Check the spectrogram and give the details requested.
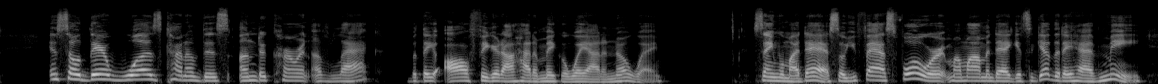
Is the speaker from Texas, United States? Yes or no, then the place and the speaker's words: no; Chicago, Illinois, United States; So I grew up, I'm originally from Chicago, Southside represent, grew up in West Englewood, beautiful family.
